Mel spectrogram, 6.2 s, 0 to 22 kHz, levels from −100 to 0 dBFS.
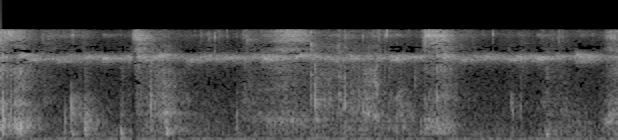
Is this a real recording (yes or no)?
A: yes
